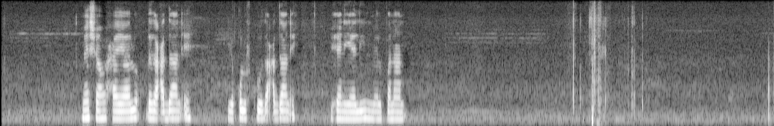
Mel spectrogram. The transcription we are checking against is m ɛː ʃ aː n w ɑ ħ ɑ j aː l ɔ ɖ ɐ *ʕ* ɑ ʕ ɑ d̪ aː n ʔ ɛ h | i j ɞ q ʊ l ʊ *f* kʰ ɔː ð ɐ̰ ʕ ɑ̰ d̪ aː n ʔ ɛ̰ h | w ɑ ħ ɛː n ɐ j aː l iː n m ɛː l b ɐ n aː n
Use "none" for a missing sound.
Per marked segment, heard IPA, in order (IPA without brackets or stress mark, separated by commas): ɣ, f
